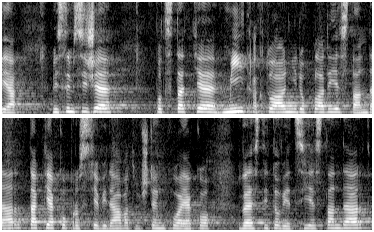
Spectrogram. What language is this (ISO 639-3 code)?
ces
